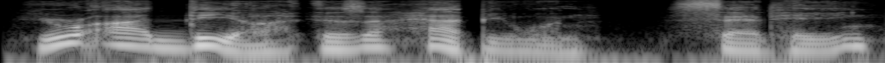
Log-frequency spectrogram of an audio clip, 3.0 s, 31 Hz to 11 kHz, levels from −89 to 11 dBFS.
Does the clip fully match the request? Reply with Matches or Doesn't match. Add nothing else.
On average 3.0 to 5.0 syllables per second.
Matches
